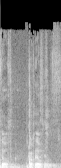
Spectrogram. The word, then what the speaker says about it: Gothelf: At J Boogie, who's Jeff Goff. I'm going to say it wrong. – Gothelf. – Thank you.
